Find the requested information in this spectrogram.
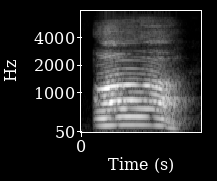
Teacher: आ हलक में जा रहा है यानी पीछे के भाग से बोला जा रहा है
